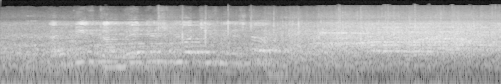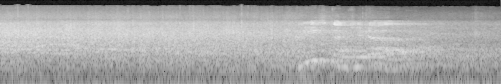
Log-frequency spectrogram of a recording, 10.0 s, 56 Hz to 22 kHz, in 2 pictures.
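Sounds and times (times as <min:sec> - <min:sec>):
audience applauding: 0:01.6 - 0:08.8.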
